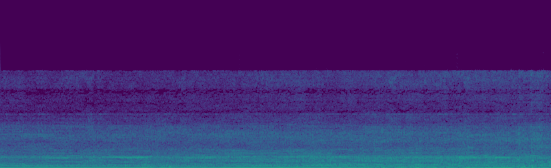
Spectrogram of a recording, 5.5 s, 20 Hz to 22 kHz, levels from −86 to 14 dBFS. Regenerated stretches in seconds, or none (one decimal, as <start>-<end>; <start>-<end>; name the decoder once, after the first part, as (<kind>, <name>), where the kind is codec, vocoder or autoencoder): 0.0-5.5 (codec, SNAC)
